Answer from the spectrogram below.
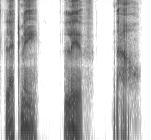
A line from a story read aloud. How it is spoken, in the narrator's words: she whispered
